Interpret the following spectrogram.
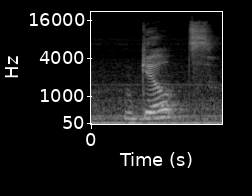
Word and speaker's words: guilt: guide guilt guitar tongue so we can see all of these silent U's are coming after a g so we have this guu pattern um so we're just going to ignore the U and pronounce the next vow colleague here we're just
